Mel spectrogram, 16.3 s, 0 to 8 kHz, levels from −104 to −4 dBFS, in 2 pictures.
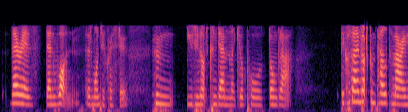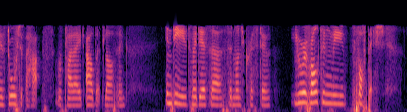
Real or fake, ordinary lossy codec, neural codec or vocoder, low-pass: real; AAC, 16 kbps; none; 7.2 kHz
